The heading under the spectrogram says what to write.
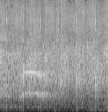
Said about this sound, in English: Let's clap it up for that question.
